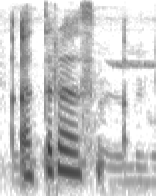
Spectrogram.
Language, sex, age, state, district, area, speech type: Sanskrit, female, 18-30, Karnataka, Hassan, urban, spontaneous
